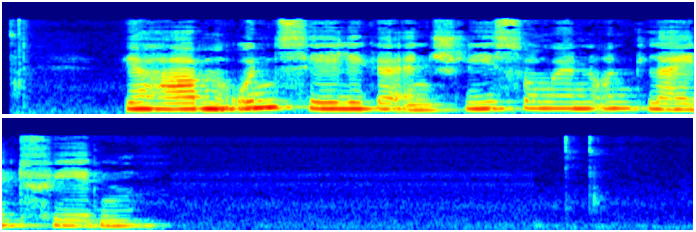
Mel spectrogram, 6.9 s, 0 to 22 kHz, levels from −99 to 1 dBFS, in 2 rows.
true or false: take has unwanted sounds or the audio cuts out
false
